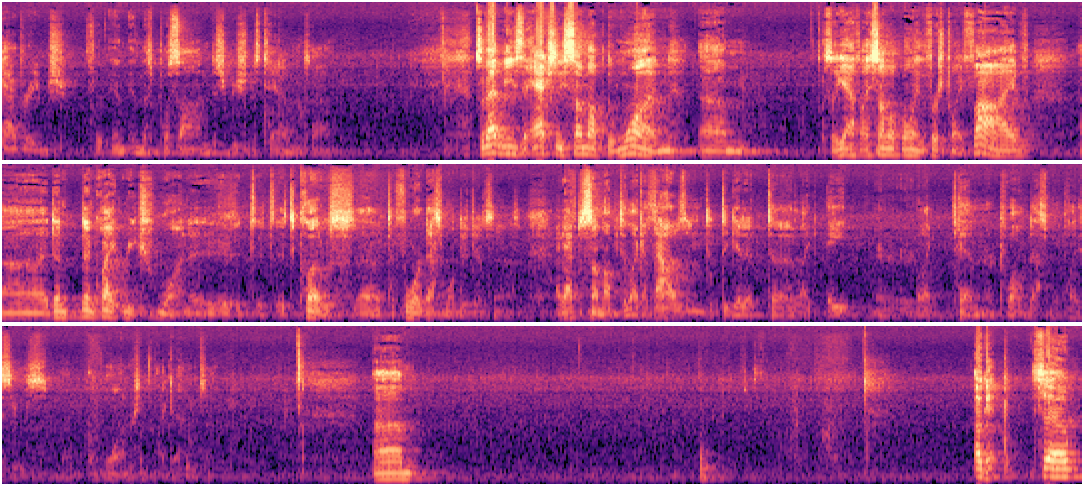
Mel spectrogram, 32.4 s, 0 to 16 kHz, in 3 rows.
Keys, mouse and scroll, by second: 3.5-4.0 scroll down 2, 4.6 scroll down 2, 5.4-5.7 scroll down 2, 22.0 scroll down 2, 22.7-23.1 scroll down 2, 23.5-23.9 scroll down 2, 24.1 scroll down 1.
